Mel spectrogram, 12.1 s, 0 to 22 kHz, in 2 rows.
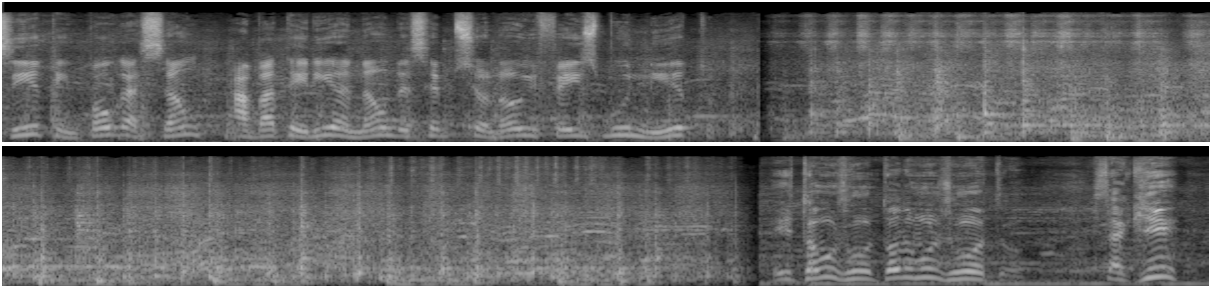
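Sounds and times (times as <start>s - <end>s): samba drum band playing: 0.0s - 10.9s
bass drums: 1.0s - 10.1s.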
